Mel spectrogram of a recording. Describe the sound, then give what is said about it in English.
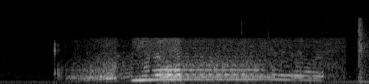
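A car engine revs up, its droning pitch climbing quickly and then holding steady for a couple of seconds before cutting off, with a thin, muffled, phone-line quality. “We want you to rev your engine, give it a couple of good bursts, and then Lightning will identify your auto.”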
